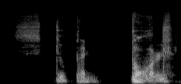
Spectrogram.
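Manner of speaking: low, slow snarl under the breath. A narrator's reading. Han cursing the stubborn board, snarling. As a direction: spit it out at the broken console. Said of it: "Han snarled".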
